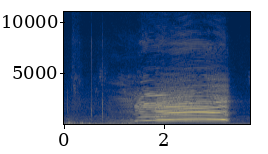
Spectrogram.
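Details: A single long moo from young Simmental cattle. It swells in after faint background knocks, holds a steady harmonic tone for about two seconds and then cuts off abruptly. A low hum sits beneath it.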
